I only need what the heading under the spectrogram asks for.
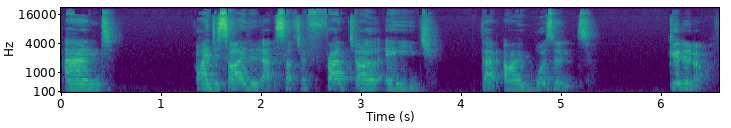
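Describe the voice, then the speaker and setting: A woman's voice: a little high, level tone, fairly bright tone. Earnest woman speaking a little off-mic. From Sweden. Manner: earnest and reflective, with halting restarts. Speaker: vlogger. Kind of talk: personal confessional storytelling. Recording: voice slightly distant from the mic.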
